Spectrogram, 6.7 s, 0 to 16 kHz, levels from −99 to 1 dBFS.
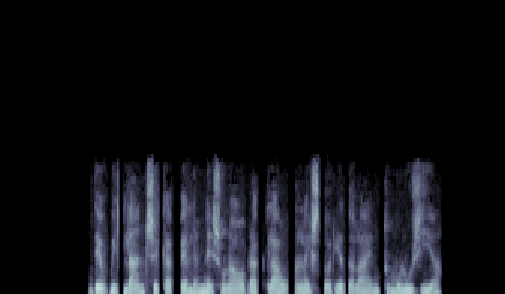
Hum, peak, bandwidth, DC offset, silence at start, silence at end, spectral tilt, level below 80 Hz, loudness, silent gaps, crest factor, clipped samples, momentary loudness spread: none; -10 dBFS; 7.6 kHz; under 0.1%; 1.2 s; 0.9 s; -5.5 dB/octave; -68 dBFS; -29 LUFS; 2.32-2.38 s, 3.45-3.50 s, 5.07-5.11 s; 20 dB; under 0.1%; 7 LU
